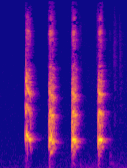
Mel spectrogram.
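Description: A whippet gives four sharp, evenly spaced barks, about half a second apart, demanding attention.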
